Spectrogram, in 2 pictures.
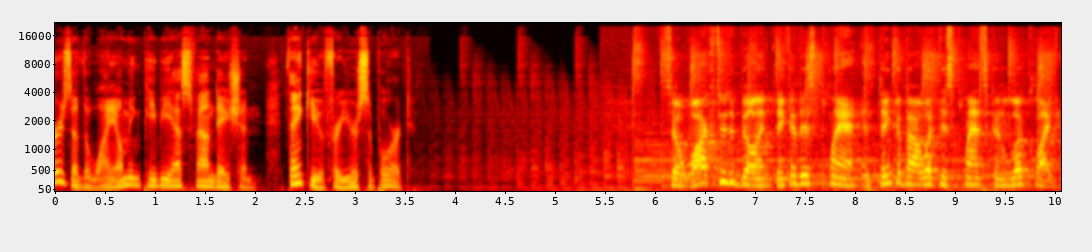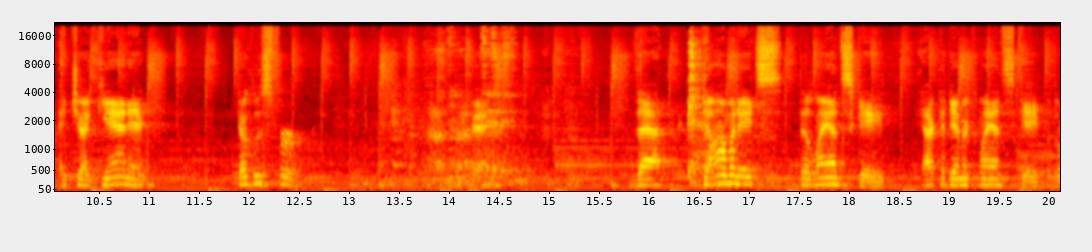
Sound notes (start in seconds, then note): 4.1 upbeat music; 12.8 audience laughing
